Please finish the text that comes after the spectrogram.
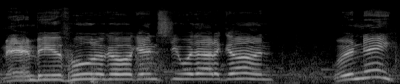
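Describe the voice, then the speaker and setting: Western radio bully, male actor: piercing, high, drawn-out taunts, folksy and belligerent. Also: bright, forceful tone, full character voice. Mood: goading. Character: belligerent, goading gunslinging bully picking a fight. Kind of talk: amateur western radio play acting. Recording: student radio play with background music.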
